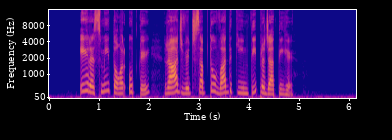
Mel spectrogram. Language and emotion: Punjabi, neutral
